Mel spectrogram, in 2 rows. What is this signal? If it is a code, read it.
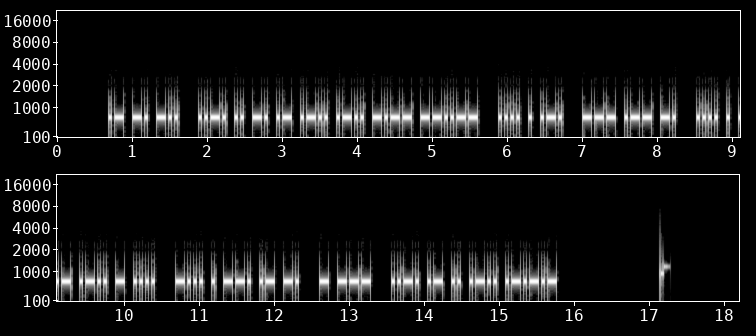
Morse code, heard as a keyed tone, about 30 wpm, 700 Hz. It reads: AND FINALLY, HER OWN HEALTH BEGAN TO FAIL.
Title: Sentences from Top 1100 Words 30wpm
